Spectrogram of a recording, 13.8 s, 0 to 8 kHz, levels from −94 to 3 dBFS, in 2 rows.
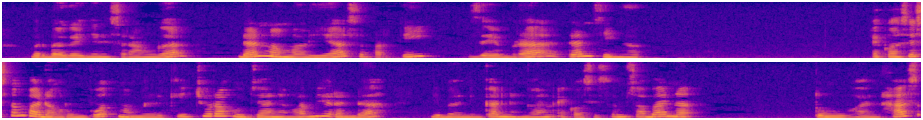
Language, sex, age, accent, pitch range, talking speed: Indonesian, female, 10-29, native, 195-270 Hz, 105 wpm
